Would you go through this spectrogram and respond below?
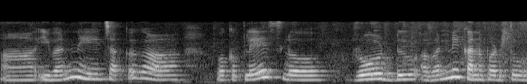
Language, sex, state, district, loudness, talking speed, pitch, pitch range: Telugu, female, Andhra Pradesh, Sri Satya Sai, -17 LUFS, 100 wpm, 220 Hz, 210-250 Hz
